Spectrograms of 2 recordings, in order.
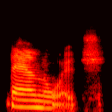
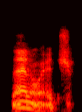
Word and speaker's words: sandwich: Então, em inglês, se você perceber, tem muitas palavras em que alguma letra ali, ela não é pronunciada, é uma letra que a gente considera como silent, né? Muda, silenciosa. Então, a gente não pronuncia. E é o caso de sandwich, sandwich, ok?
